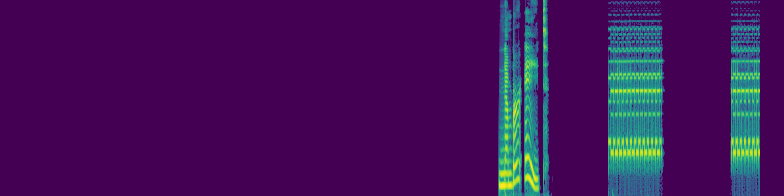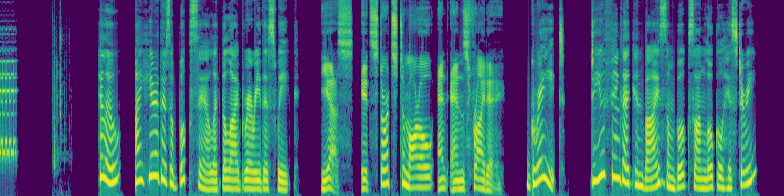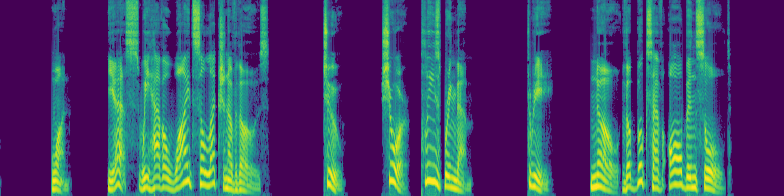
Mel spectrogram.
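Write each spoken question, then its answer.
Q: Great. Do you think I can buy some books on local history?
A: 1: Yes, we have a wide selection of those.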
